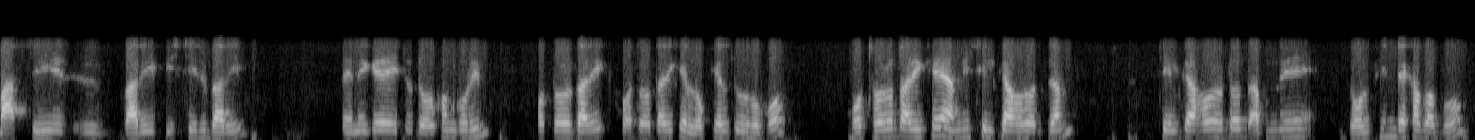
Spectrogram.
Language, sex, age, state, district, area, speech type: Assamese, male, 60+, Assam, Goalpara, urban, conversation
